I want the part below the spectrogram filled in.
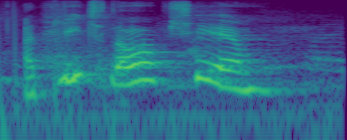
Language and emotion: Russian, positive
